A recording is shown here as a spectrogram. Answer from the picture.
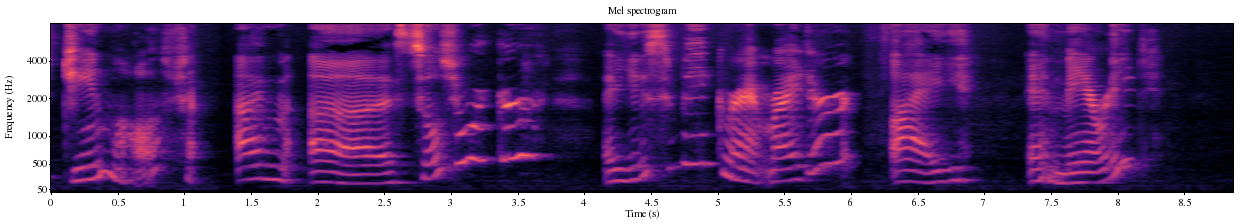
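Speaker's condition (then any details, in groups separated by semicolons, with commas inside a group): Friedreich's ataxia; slurred speech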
